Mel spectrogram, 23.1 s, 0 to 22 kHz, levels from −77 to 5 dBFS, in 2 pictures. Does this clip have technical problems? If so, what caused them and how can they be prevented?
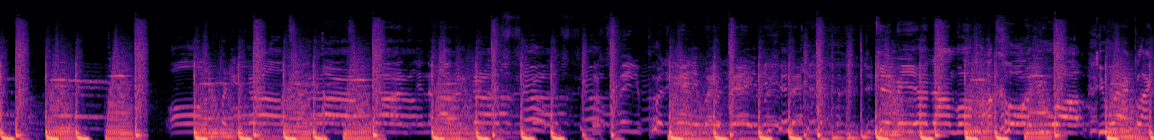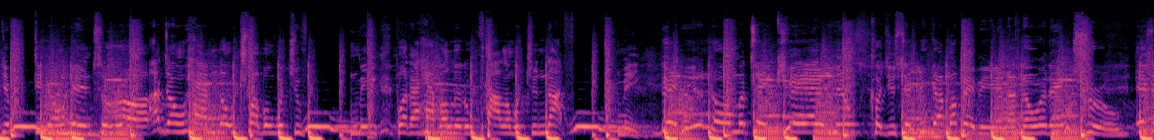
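Yes. Damaged data in a compressed stream causes brief glitches at 3.22–3.24 s, 7.98–8.04 s and 10.93–10.99 s, where corrupted bytes made the decoder misread frames and lose sync. On a spectrogram each appears as a short disturbance; the waveform shows an abrupt discontinuity. Preventing it means delivering over error-checked transport and verifying file checksums before decoding.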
